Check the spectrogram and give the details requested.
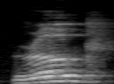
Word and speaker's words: rogue: And at the end, we have the words vogue, rogue, and tongue. In these words, the letter U is also silent.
